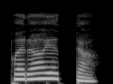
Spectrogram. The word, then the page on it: ಪಿರಿಯಾದಿ: kannada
